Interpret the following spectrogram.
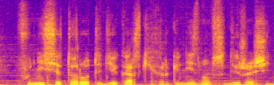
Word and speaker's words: Funisia: газете в 2008 году родовое название фуни происходит от латинского верёвка и произносится в рифму с тунисом видовое название доротея дано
